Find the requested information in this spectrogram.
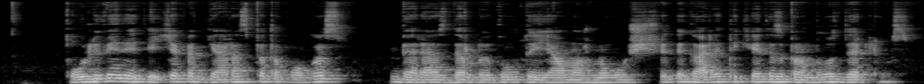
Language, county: Lithuanian, Kaunas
